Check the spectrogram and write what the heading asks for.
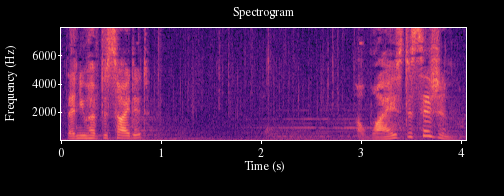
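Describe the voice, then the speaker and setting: A woman's voice: fairly low pitch, very animated, soft background music. Cool, persuasive witch, swooping intonation. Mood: guarded, composed. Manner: formal, archaic, measured phrasing. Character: cool, persuasive young witch offering a dark ritual. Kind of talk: dramatic fantasy game dialogue.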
